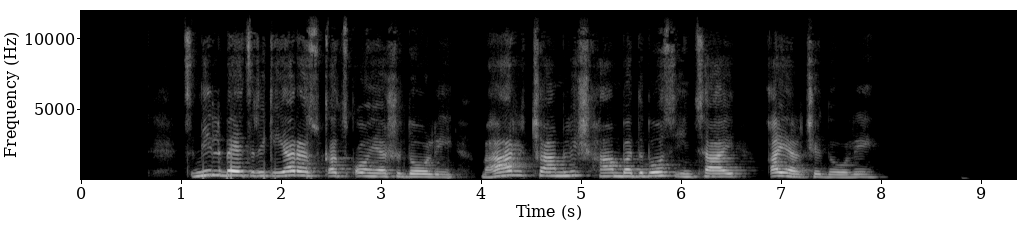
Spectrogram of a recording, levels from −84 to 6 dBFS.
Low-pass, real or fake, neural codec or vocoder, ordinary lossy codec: 10.8 kHz; real; none; Opus, 32 kbps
